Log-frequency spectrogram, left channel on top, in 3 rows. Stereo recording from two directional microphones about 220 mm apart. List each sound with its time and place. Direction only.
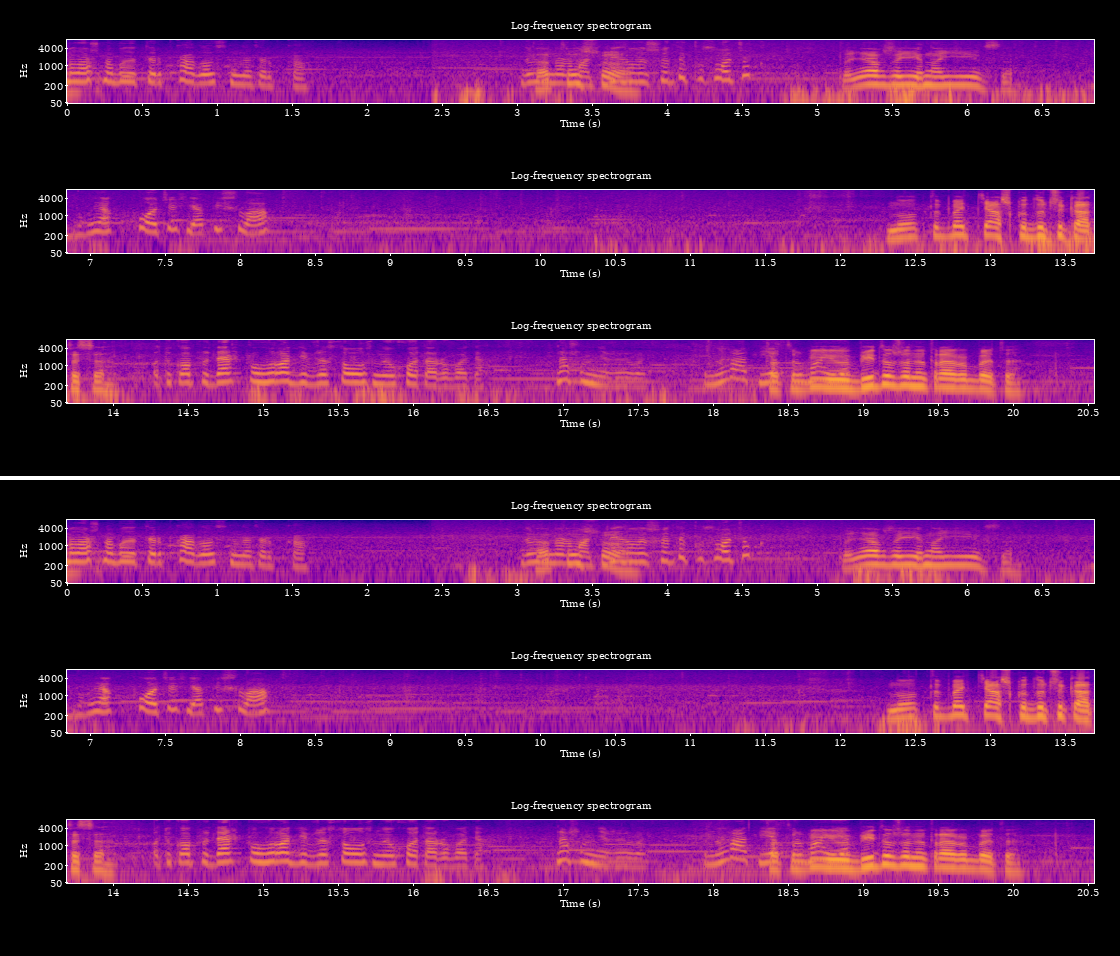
0.0 s speech: 5° left (ahead or behind)
3.1 s speech: centre (ahead or behind)
12.3 s speech: centre (ahead or behind)
18.0 s speech: centre (ahead or behind)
